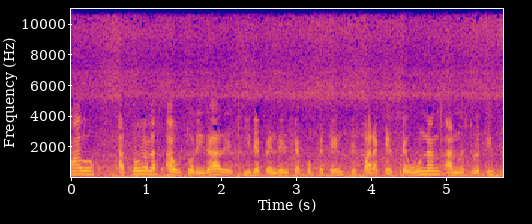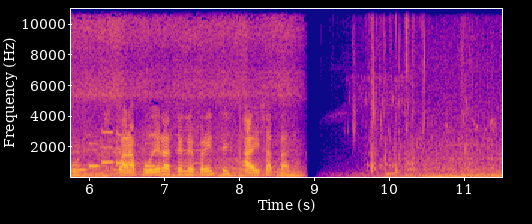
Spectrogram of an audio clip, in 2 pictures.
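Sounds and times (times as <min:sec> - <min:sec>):
speech: 0:00.0 - 0:08.9
fishing launch motor humming on a river: 0:09.1 - 0:11.5
light water splashing and lapping on a river: 0:09.1 - 0:11.5.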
